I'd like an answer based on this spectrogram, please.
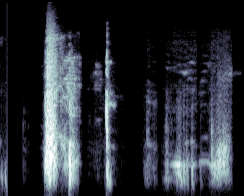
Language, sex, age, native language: Icelandic, female, 9, Icelandic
